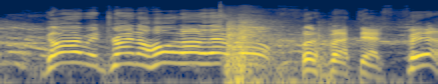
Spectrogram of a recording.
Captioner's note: crowd chatter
